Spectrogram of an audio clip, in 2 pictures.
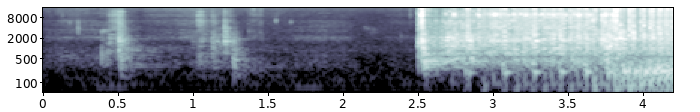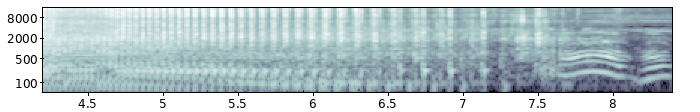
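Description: A lawn mower engine with a carburetor needing cleaning fires up after a couple of faint knocks and runs loud and steady for several seconds, its revs dipping and wavering near the end.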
